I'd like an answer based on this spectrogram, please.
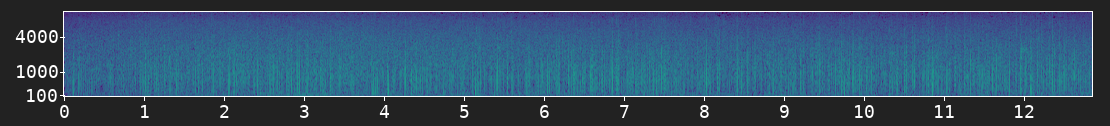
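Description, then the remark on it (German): Steady rain drums on an open umbrella, a dense, even, monotone patter of countless drops overhead that continues without a break and without any voices. “Dein Regenschirm ist aufgespannt und du hörst das monotone Prasseln.”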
